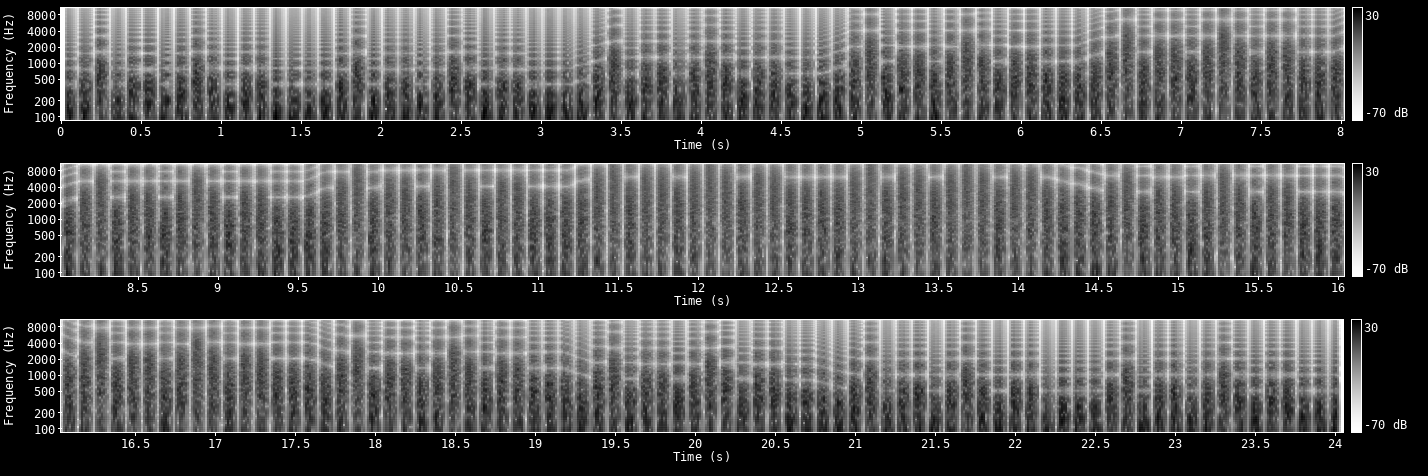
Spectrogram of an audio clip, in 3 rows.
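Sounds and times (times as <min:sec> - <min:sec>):
pitched noise: 0:00.0 - 0:24.0.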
